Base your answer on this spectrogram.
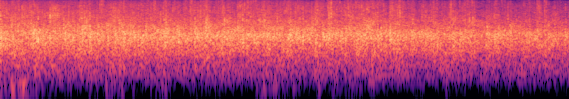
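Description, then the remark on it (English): An audience applauds steadily for the speaker's colleagues at the close of a presentation, many hands clapping in a dense, even patter that holds a constant loudness for about four seconds with no talking. “and let's just give them a quick round of applause.”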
